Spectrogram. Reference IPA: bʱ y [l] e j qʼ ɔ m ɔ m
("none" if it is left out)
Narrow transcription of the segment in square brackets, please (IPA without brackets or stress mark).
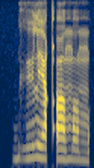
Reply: l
